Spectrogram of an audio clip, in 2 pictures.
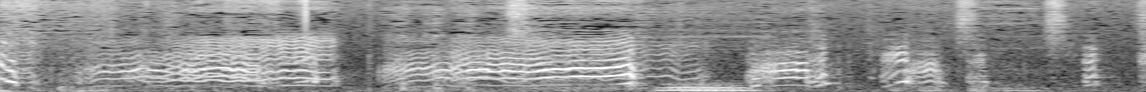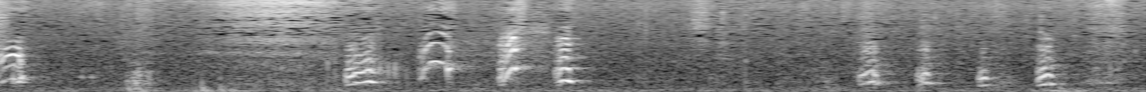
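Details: Seven-day-old Australian Labradoodle puppies: long wavering, harmonic whines fill the first three seconds, followed by a run of short squeaks and yelps at irregular intervals.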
